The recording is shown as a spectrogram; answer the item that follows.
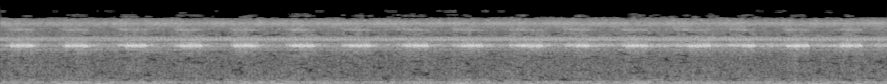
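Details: Night ambience of crickets calling, with wind: bright, evenly spaced chirps repeating just under twice a second above a continuous high ringing trill and soft low background noise.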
